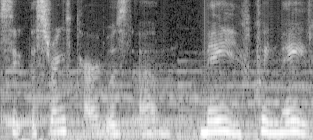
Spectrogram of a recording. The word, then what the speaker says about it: Maeve: Like, Queen, if you read up on Queen Maeve, Maeve would be M-E-A-V-E, like that's how it's spelt, but it could be M-E-A-B-H, like that's the B-H is the Maeve, that bit, so the Irish bit.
